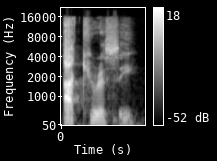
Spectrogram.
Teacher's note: accuracy is stressed at the beginning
